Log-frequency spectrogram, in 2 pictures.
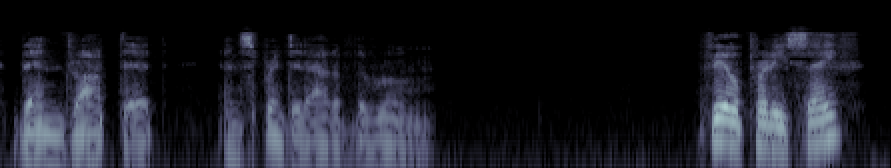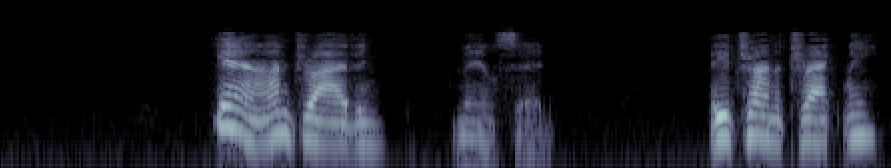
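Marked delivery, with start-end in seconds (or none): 4.4-8.0 a lightly voiced cocky killer, higher and louder; taunting killer. Killer Mayle taunting Lucas over the phone, cocky and loud. 10.0-11.1 a lightly voiced cocky killer, higher and louder; taunting killer. Killer Mayle taunting Lucas over the phone, cocky and loud.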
